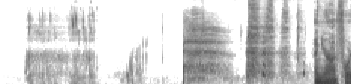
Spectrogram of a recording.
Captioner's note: slurps noisily; sighs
